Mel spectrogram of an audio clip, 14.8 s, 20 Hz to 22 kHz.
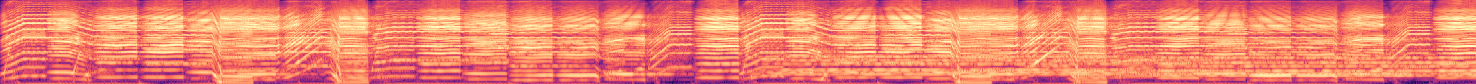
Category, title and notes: Music > Other
Experimental Sound 130bpm 8bar Loop
Made with FLEX in Fl Studio
dubstep, sounddesign, 130bpm, loop, experimental, absurd, 8bar, electronic, weird, contrabass, special, bass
